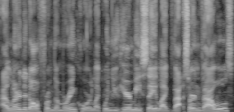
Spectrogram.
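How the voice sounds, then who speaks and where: Here is a man talking. He speaks with an American accent. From Southern California. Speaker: rapper and Marine veteran. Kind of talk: casual interview chat. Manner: animated; fast, repetitive filler words.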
